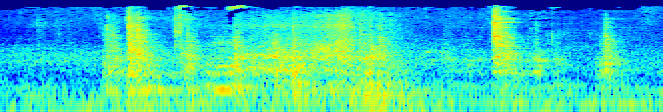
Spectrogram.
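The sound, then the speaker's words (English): A heavy metal latch creaks and clanks as the steel door of a shipping container at an edible insect farm in a Denver, Colorado suburb is worked open, with several sharp scraping bursts over a steady low rumble. “A metal latch creaks as Wendy Lou McGill opens a shipping container in a Denver, Colorado suburb.”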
